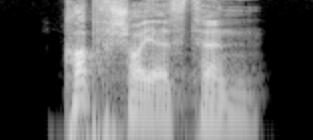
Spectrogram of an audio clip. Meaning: 1. superlative degree of kopfscheu 2. inflection of kopfscheu: strong genitive masculine/neuter singular superlative degree
- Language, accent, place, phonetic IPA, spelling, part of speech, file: German, Germany, Berlin, [ˈkɔp͡fˌʃɔɪ̯əstn̩], kopfscheuesten, adjective, De-kopfscheuesten.ogg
